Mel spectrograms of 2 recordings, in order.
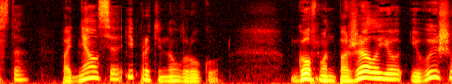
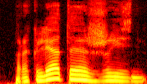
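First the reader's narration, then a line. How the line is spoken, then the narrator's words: Grumbled. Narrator (Russian): проворчал Гофман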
